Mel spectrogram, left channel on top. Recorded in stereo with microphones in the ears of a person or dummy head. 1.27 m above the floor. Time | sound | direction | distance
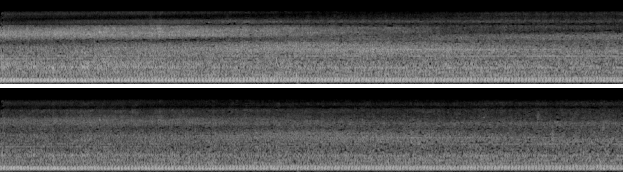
0.0 | a lawn mower | 30° left (ahead or behind) | ?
